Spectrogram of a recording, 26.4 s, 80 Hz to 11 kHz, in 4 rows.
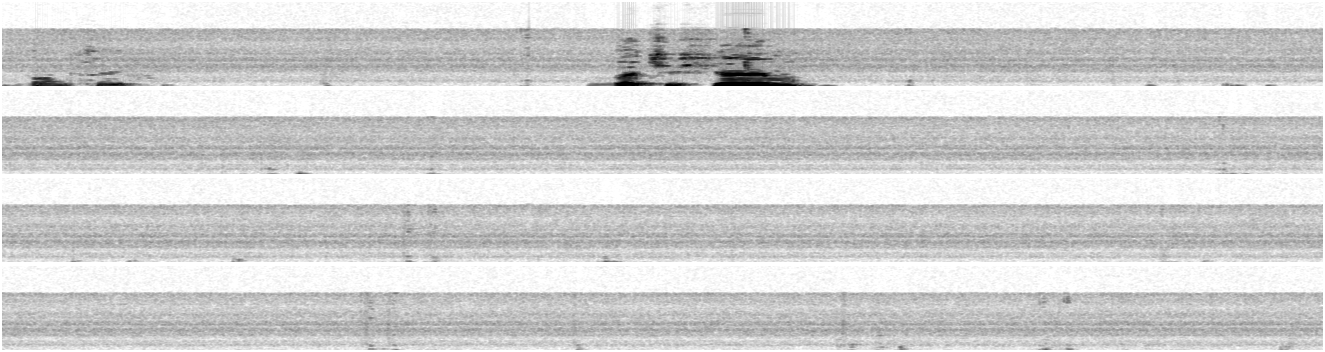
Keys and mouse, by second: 2.7-3.8 drag, 4.4-7.9 drag, 8.7-12.7 drag, 13.5 space, 15.1 click, 19.0 space, 21.7 click, 22.7-24.0 drag.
